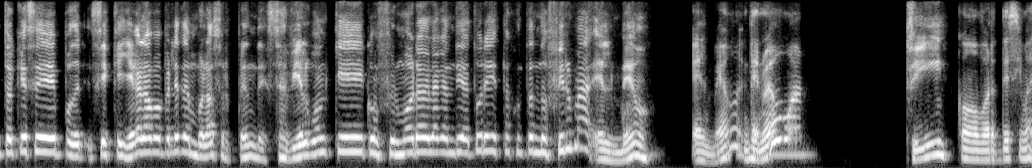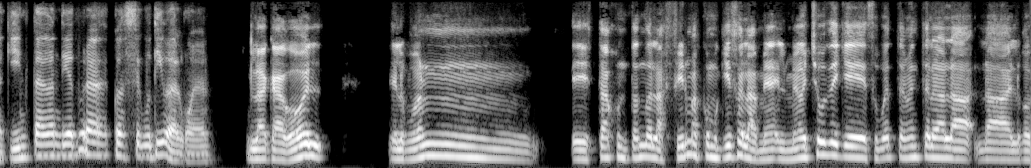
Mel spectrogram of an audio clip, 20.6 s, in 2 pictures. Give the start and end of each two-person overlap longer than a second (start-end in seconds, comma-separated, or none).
none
